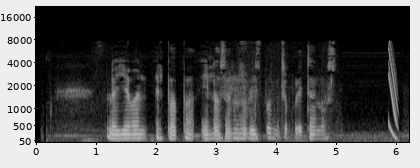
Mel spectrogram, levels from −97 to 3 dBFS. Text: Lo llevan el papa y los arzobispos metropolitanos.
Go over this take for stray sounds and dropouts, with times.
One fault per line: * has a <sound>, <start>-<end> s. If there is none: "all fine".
* has a chirp, 5.9-6.0 s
